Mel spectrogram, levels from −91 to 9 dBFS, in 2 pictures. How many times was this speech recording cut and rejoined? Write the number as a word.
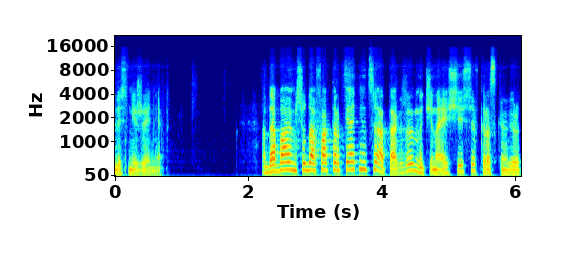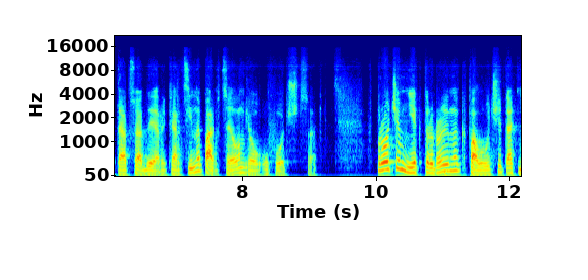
four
